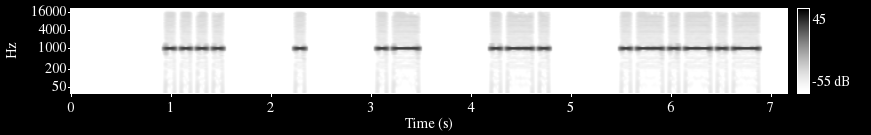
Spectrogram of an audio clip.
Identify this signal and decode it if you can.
Morse code, heard as a keyed tone, about 15 wpm, spaced as for 8 wpm, 1000 Hz. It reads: HEAR.
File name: qotdfiles / 8wpm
